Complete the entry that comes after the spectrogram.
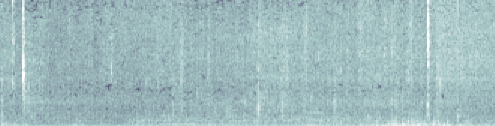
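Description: Heavy rain falling, with wind rumbling on the microphone and a few sharp ticks; the rumble gets louder in the last second or so.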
